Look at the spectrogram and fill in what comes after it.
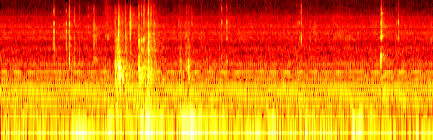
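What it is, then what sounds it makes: Bar of soap being shaved. A utility knife with a snap-off blade shaves and scrapes the edge of a palm-sized, solid white speckled bar of soap held in one hand. Irregular, light crisp scrapes and ticks sound over a steady low hum, clustering into a brief flurry in the middle before thinning out to a few sparse clicks.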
